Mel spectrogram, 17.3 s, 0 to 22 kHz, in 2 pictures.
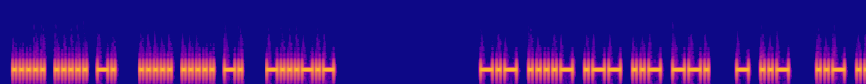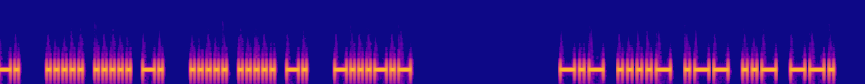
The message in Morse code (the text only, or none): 55N 55N <BK> K4WUG TU UR 55N 55N <BK> K4WUG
